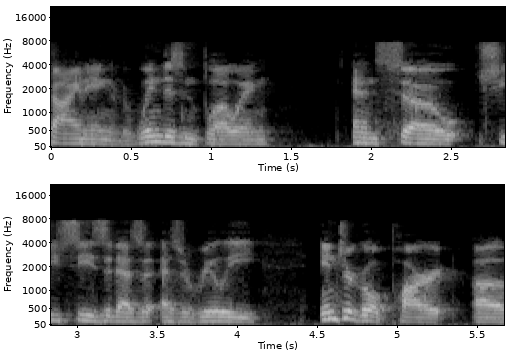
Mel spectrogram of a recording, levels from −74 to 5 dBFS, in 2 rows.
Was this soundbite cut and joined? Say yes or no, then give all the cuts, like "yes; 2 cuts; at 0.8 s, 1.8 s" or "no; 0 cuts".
no; 0 cuts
